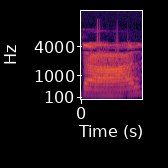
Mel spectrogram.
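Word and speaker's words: دال: And you read Dal, you touch your tip of the tongue to the roots of your upper front teeth. So Ta and Dal pronunciation is same.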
